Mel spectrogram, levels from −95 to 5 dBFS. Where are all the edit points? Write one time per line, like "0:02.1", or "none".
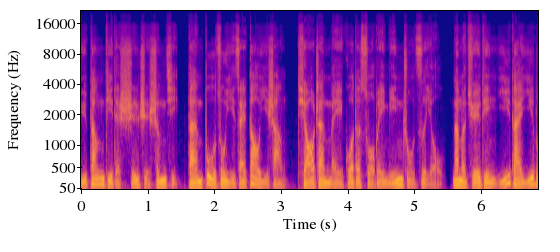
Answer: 0:01.6
0:05.5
